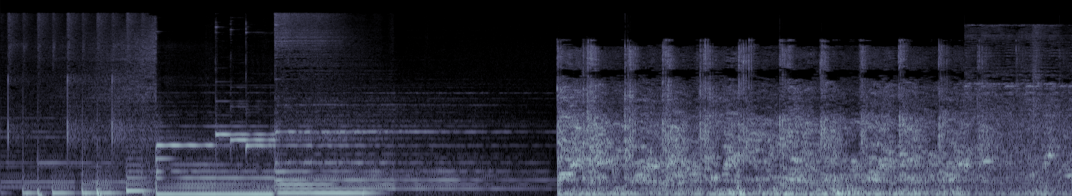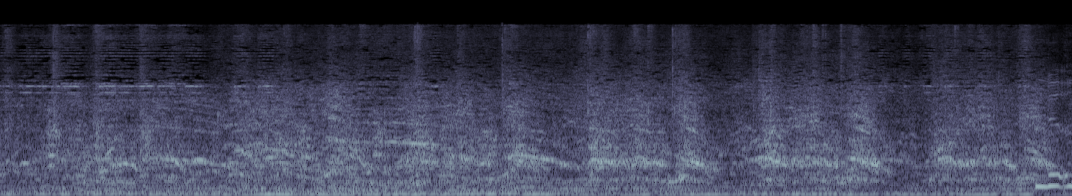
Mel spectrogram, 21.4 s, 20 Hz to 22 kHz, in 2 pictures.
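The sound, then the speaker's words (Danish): Tens of thousands of protesters chant in unison in the streets of Cuba, rhythmic shouted cries of "libertad" demanding freedom repeating over a dense roar of voices, preceded by a few seconds of music-like tones before the chanting swells in loudly. “Her er 10.000 af mennesker, der råber libertat, libertat i Kubas gader.”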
